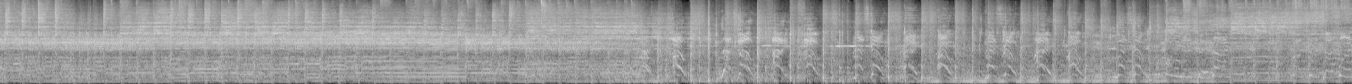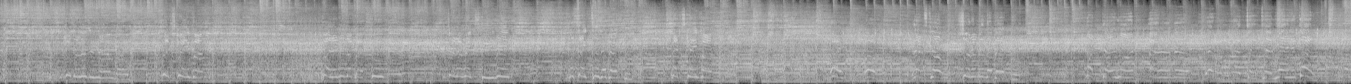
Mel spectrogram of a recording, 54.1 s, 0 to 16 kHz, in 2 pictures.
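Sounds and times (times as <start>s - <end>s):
rock band playing punk song: 0.0s - 54.0s
person singing: 17.0s - 31.8s, 38.3s - 47.6s, 48.7s - 54.0s.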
